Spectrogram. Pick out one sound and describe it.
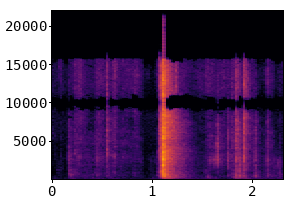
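A plastic latch snaps with a sharp click.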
